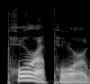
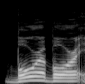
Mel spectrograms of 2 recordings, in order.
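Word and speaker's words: Porapora: It's actually pronounced Porapor with a P in the Tahitian language. They don't have the letter B in the Tahitian alphabet. Bora Bora is the French way of pronouncing the island name.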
